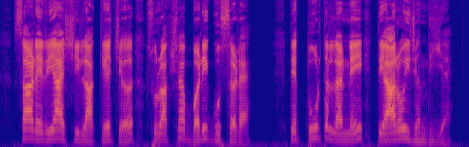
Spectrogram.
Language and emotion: Dogri, angry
